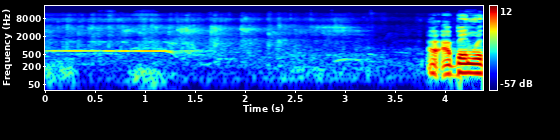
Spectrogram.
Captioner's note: audience cheering; audience applauding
